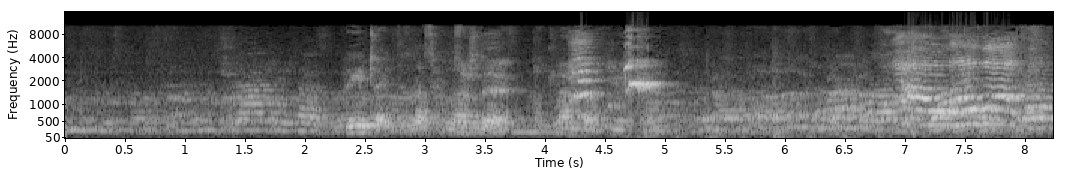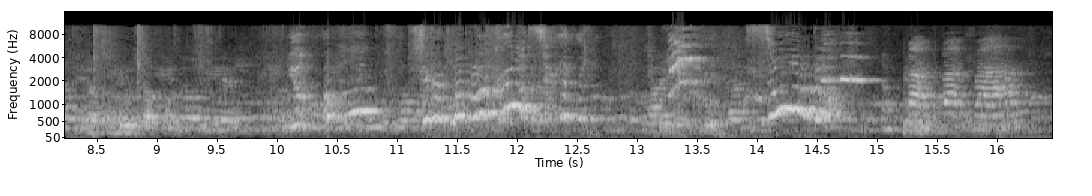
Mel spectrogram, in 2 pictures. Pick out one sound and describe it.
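Adults talk and laugh together nearby.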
